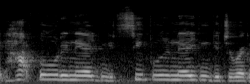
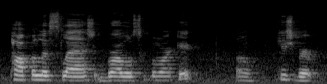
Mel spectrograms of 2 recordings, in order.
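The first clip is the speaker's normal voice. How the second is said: ordinary talk, nothing marked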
